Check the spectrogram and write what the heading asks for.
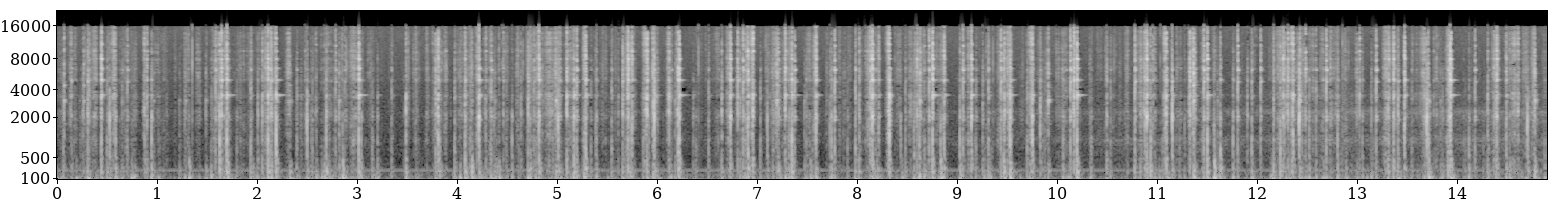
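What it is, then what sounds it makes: Cling film over a microphone, scratched and tapped. Long black-painted nails on both hands scratch and tap clear plastic cling film stretched tightly around a large metal USB microphone. The result is a dense, continuous stream of crinkling scrapes and quick taps. Deep, boomy thumps dominate, with faint bright crackle above and a steady low hum underneath.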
